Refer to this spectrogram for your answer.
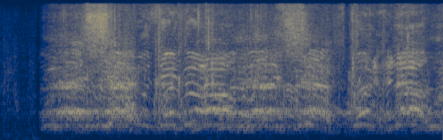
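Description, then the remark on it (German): Danone Morocco employees protesting and shouting together loudly and continuously, fearing for their jobs, many raised voices overlapping in an angry, chant-like roar that surges and dips over a few seconds. “Sie schreien, weil sie um ihre Jobs fürchten. Hier protestieren Mitarbeiter von Danone Marokko.”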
